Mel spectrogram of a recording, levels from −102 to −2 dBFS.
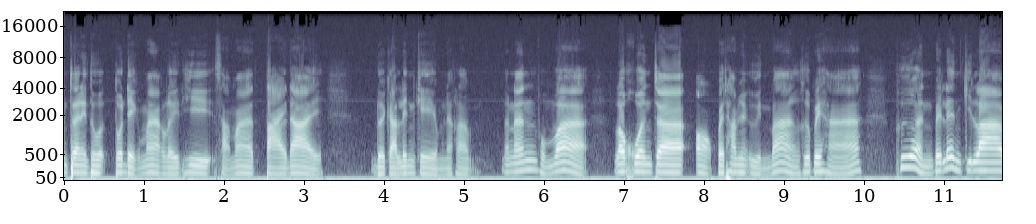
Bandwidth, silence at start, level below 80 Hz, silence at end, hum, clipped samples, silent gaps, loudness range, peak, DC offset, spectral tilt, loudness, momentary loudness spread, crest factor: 19 kHz; 0 s; -32 dBFS; 0 s; none; under 0.1%; none; 4 LU; 0 dBFS; 6%; -6 dB/octave; -15 LUFS; 9 LU; 14 dB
